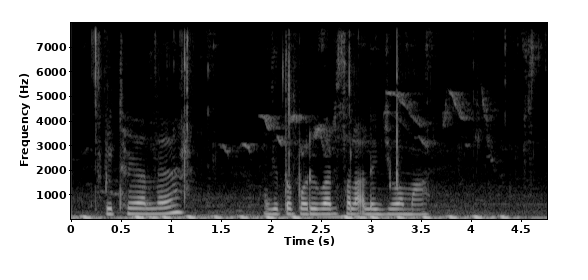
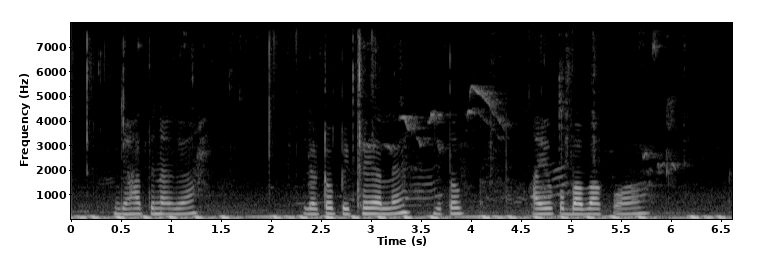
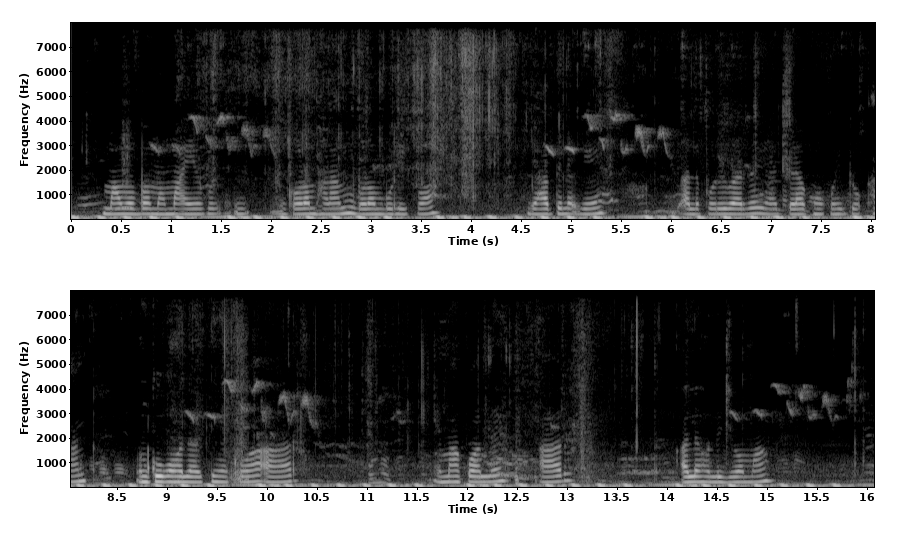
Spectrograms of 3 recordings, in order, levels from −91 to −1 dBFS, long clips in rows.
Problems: background conversations at intervals, low volume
